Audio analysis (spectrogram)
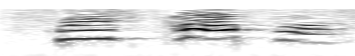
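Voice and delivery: high, loud frightened question; suddenly panicked, demanding an answer; alarmed demand. Acted. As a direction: daughter fearing for her father. Daughter fears father is lost.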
